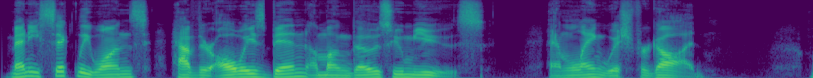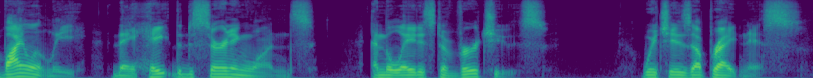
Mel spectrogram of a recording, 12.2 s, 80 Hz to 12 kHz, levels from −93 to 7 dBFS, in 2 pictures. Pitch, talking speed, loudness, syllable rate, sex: 105 Hz, 145 wpm, -22 LUFS, 4.7 syllables/s, male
